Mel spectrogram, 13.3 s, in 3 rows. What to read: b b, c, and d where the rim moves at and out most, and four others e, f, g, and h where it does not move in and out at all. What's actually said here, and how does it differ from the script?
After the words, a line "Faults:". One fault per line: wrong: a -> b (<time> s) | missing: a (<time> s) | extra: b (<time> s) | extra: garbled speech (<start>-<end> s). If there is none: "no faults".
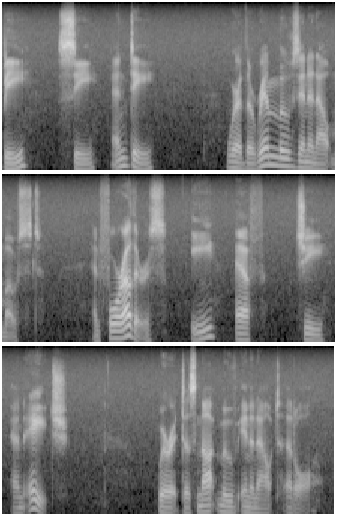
b, c, and d where the rim moves in and out most, and four others e, f, g, and h where it does not move in and out at all.
Faults:
missing: b (0.3 s)
wrong: at -> in (3.9 s)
